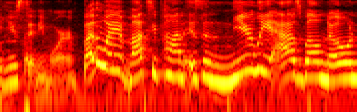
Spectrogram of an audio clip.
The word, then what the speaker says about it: Marzipan: Matsipan. That's how we say it in German. Matsipan. In English, it's usually pronounced marzipan, but the word is the same.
